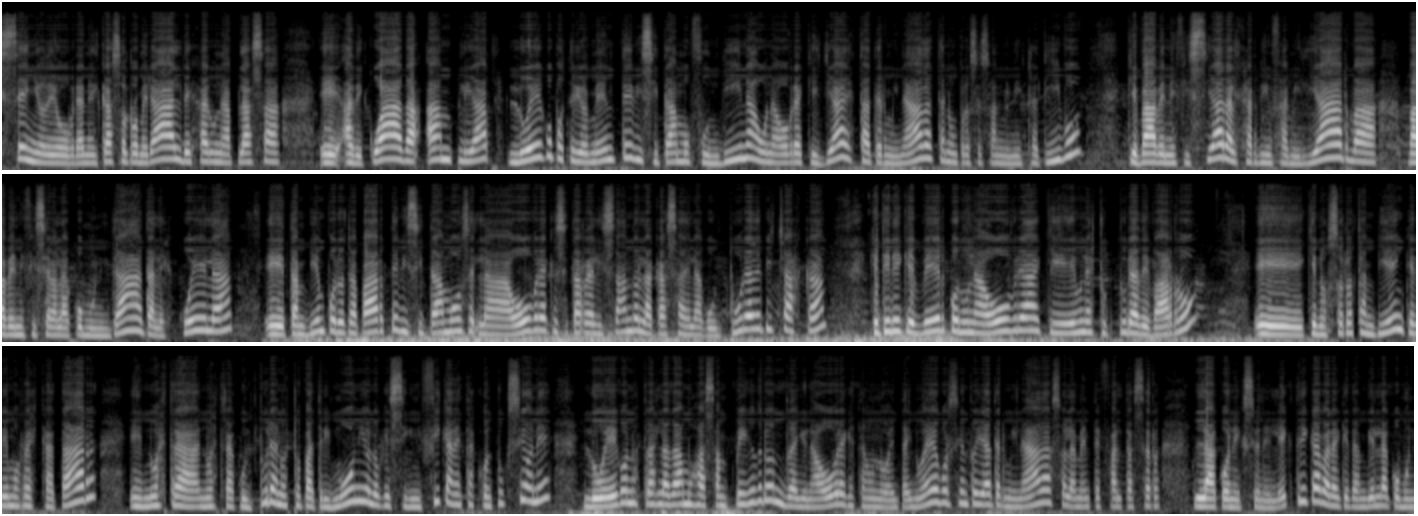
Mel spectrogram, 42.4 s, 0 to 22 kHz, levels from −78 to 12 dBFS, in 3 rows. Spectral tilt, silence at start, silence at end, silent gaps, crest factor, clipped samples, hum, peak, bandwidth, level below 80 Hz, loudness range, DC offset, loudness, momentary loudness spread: -6.5 dB/octave; 0 s; 0 s; none; 14 dB; under 0.1%; none; 0 dBFS; 17 kHz; -30 dBFS; 5 LU; under 0.1%; -16 LUFS; 10 LU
